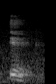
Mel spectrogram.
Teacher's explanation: our lips are more relaxed when we say I we go from tense to more relaxed e i e i and our mouth opens a bit more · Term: short sound I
